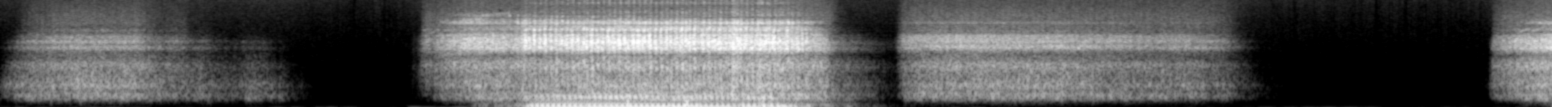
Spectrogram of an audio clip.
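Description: Breathing in a sleeper with a loud, low rattling snore on one inhale, between quieter breaths; snoring.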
